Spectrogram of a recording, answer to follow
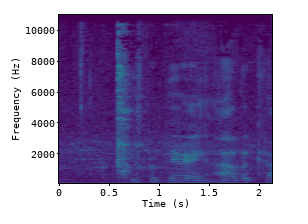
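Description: A single sharp clink of a knife against a dish about half a second in, over background music with a sung vocal.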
